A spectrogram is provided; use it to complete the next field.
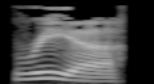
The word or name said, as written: rya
